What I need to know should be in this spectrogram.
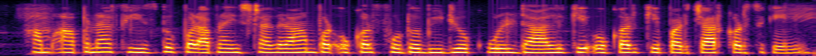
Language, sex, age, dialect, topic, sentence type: Bhojpuri, female, 18-24, Southern / Standard, banking, statement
